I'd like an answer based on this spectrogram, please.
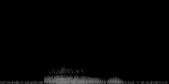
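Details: Black Shiba Inu snoring softly while asleep: one low, rumbling, slightly voiced snore lasting almost a second, followed by a shorter, weaker rumble. The surroundings are otherwise quiet.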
